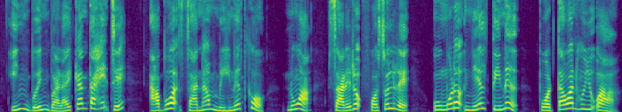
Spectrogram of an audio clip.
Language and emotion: Santali, surprised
